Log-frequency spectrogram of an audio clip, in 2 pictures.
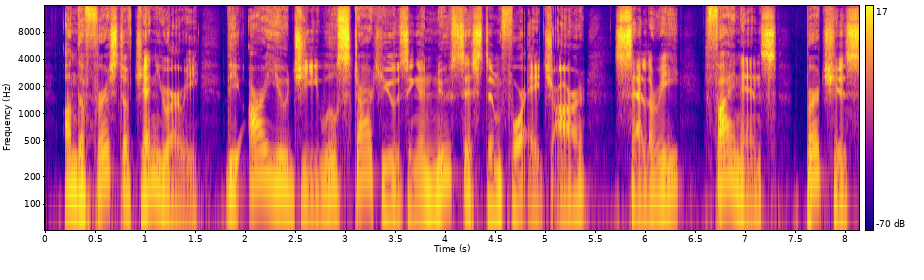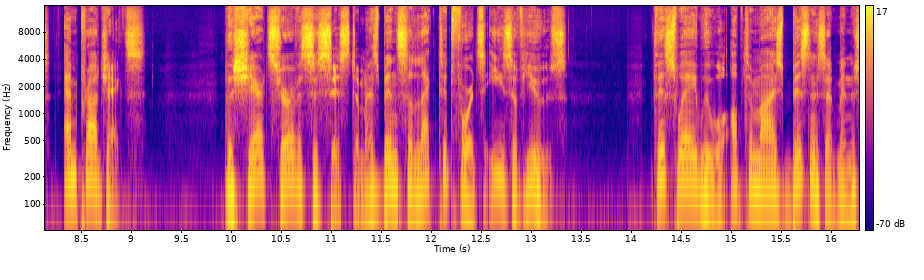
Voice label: Corporate English

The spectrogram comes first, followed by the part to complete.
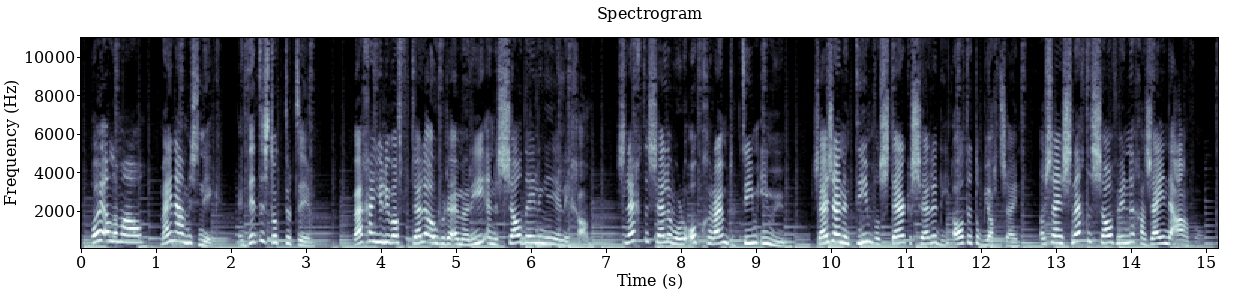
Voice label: Explainer Dutch

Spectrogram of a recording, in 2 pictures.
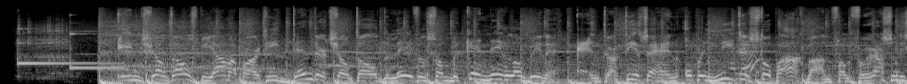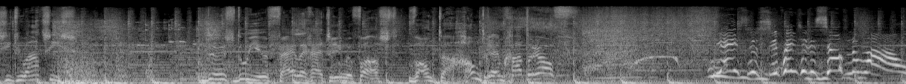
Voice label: voice over; chantals pyjama party

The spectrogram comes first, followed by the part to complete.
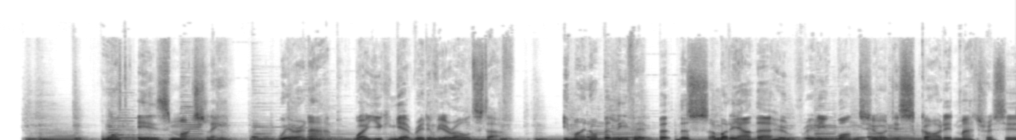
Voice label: CORPORATE EXPLAINER

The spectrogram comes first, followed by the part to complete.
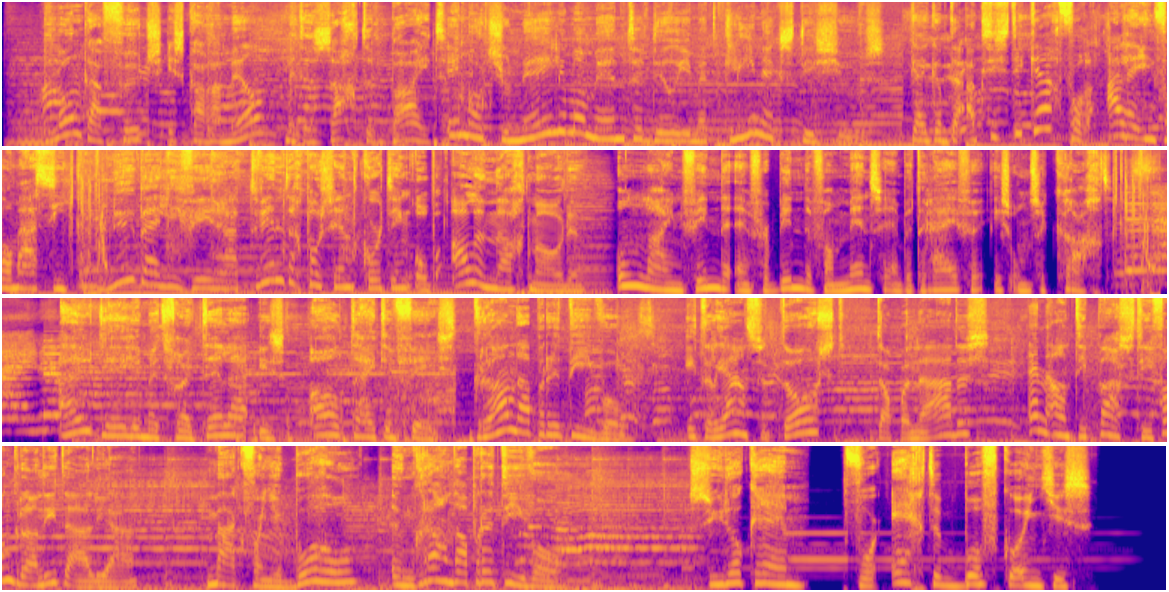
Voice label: Voice Demo

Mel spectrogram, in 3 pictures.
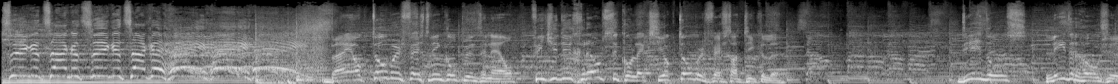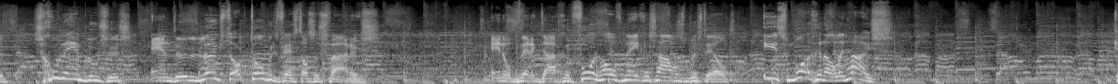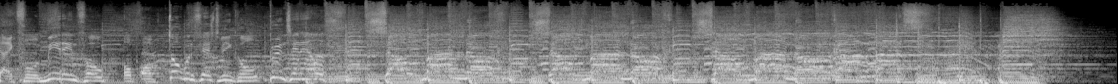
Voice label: NL; Oktoberfestwinkel

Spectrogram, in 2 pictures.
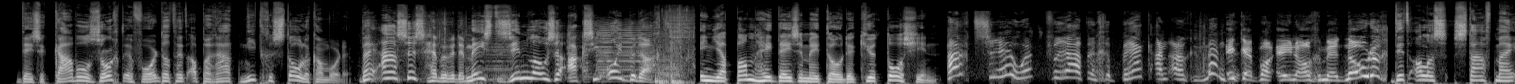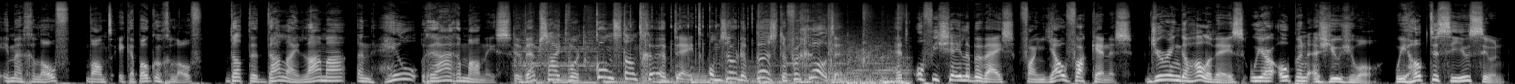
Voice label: Voice Demo

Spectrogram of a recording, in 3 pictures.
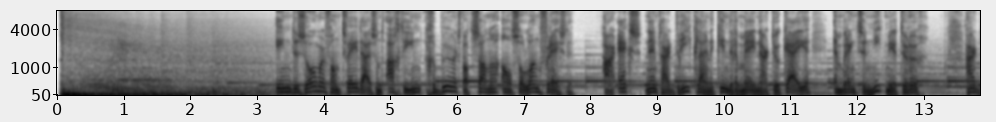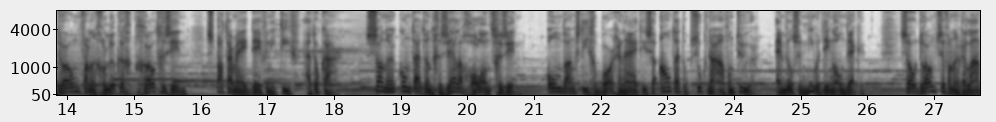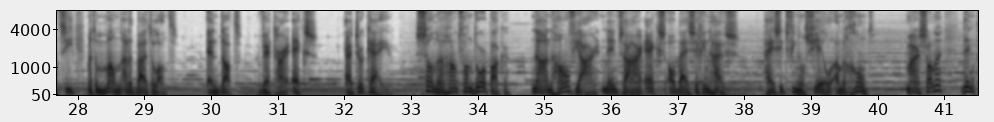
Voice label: voice-over

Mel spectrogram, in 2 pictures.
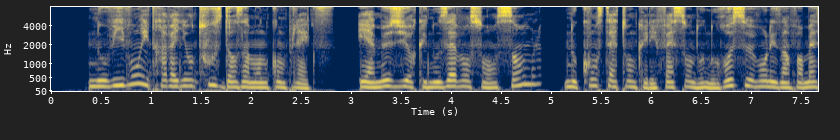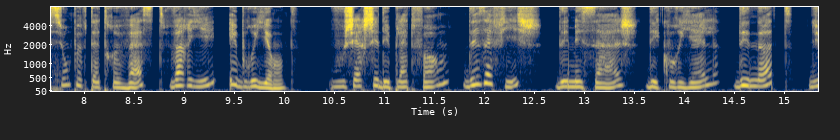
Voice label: French

